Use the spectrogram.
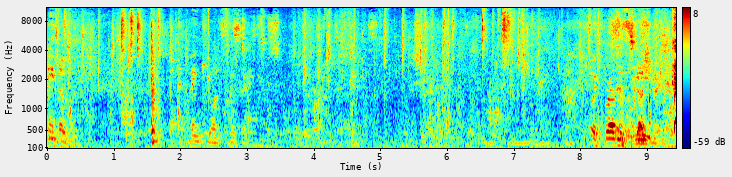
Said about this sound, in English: Wow, the winds. The door is wrenched. On that other door, now shut. When both entrances are open. Yeah, right now it's slammed.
